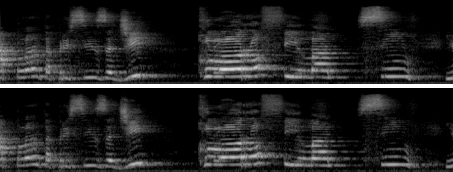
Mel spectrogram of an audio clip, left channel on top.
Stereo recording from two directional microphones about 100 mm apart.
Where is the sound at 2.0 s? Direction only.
35° right (ahead or behind).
